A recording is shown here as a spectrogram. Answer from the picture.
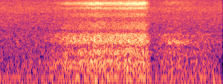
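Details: Chiro, a female black Shiba Inu with white eyebrows, recently moved to Fukuoka, naps and snores softly while being petted: one soft, breathy, noisy exhalation lasting under a second in a quiet room.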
